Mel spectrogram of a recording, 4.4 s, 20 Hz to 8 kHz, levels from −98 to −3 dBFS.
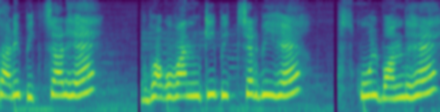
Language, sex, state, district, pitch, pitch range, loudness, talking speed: Hindi, female, Uttar Pradesh, Etah, 355 Hz, 330-375 Hz, -17 LUFS, 150 wpm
